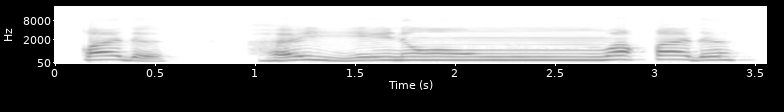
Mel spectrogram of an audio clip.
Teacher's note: قاف کو موٹا پڑھیں گے اور دال پر قلقلہ کریں گے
